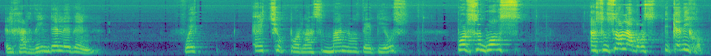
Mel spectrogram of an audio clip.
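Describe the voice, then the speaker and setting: A woman pastor preaching at an unhurried, deliberate pace. Her voice sits fairly high, and it climbs further whenever she reads scripture aloud. She keeps the congregation with her through frequent short check-in questions. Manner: preaching with emphatic rises on scripture, frequent "¿sí?" tags. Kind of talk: sermon.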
